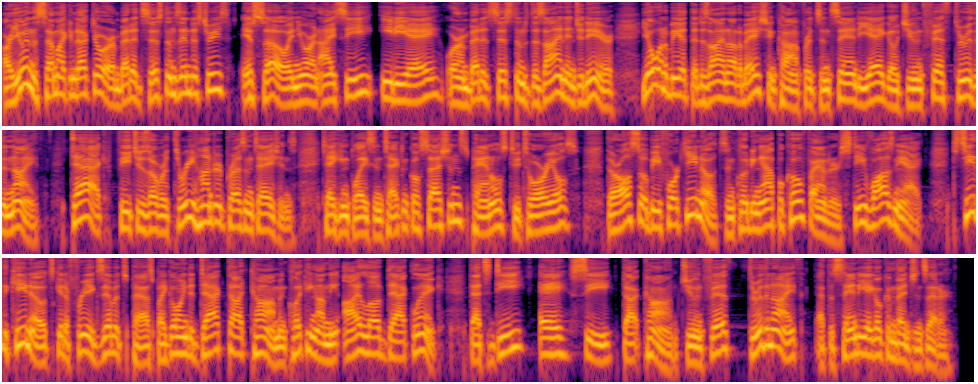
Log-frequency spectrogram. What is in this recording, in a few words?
radio spots, DAC radio commercials; 48th DAC Radio Ads; DAC radio commercials featuring highlights, speakers, and key programs to promote the conference across broadcast and digital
